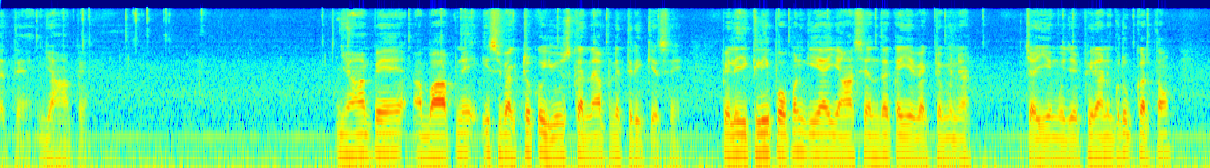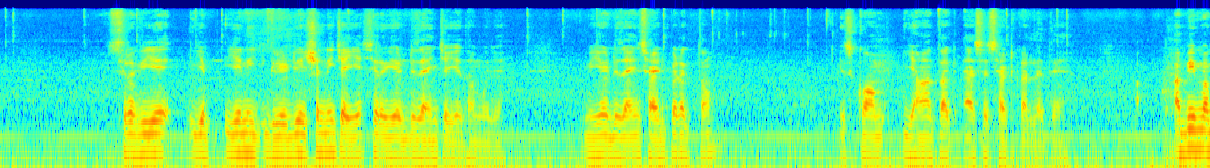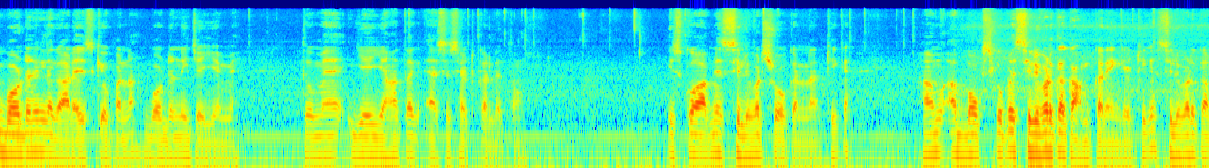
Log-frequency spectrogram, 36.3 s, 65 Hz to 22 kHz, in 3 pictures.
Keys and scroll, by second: 0.7 typing, 1.5 super+v, 4.4 v, 4.6 space, 15.3 Delete, 17.8 z, 18.0 z, 19.3 typing, 29.3 v, 29.4 space, 29.9 space, 31.8 i, 32.9 typing, 35.8 super+-.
